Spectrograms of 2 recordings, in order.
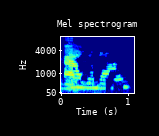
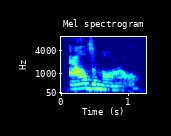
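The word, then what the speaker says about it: Albemarle: Alberley, pronounce that for me. Albamarl. Albam Maro.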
